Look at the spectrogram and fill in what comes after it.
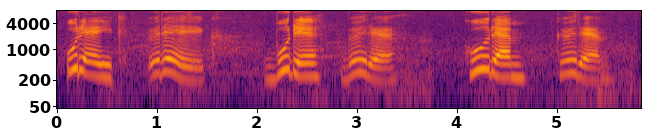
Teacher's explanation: Звук У надо произносить немного уже.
